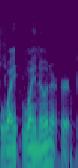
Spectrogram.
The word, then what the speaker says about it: Wynonna Earp: right Wynonna Earp is that how it's called pronounced Wynonna Earp yes and the queue is called access tonight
